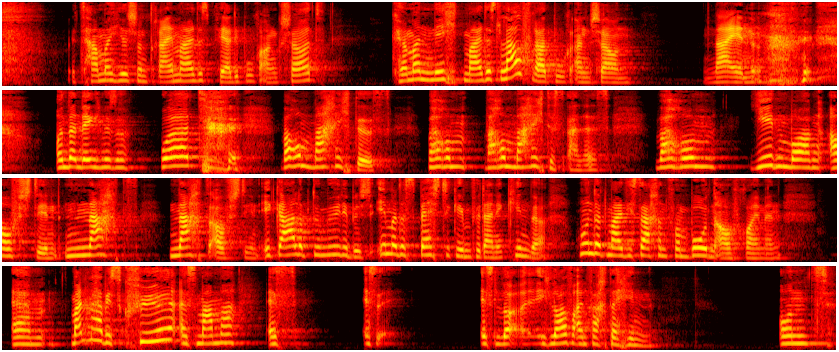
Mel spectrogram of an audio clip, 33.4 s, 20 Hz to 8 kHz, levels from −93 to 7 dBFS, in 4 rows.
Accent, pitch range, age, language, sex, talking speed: German, 220-280 Hz, 20-39, German, female, 135 wpm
